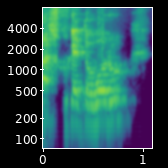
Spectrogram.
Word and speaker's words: Basuketo Boru: Basuketo Boru, pero es que es baloncesto en japonés, que fue cuando la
